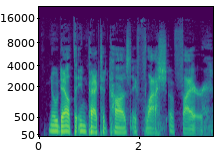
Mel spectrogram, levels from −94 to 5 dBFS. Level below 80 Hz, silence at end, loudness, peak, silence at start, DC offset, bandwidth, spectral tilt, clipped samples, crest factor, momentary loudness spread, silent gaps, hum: -48 dBFS; 0 s; -19 LUFS; -2 dBFS; 0.2 s; under 0.1%; 15.5 kHz; -6 dB/octave; under 0.1%; 18 dB; 11 LU; none; none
